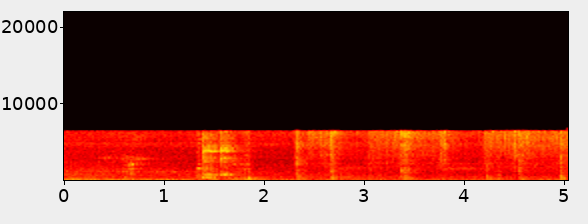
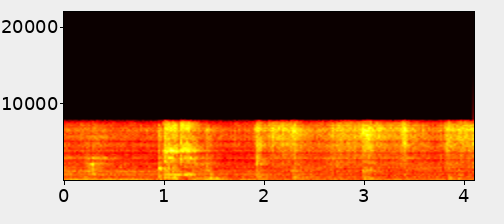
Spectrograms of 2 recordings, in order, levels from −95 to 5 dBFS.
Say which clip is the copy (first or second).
second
